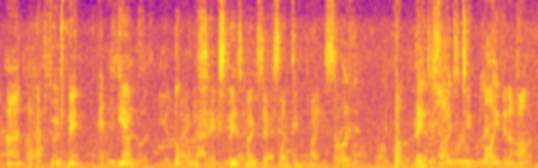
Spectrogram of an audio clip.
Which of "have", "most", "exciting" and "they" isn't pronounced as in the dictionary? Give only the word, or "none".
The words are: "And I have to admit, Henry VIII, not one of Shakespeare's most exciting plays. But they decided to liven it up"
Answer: have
